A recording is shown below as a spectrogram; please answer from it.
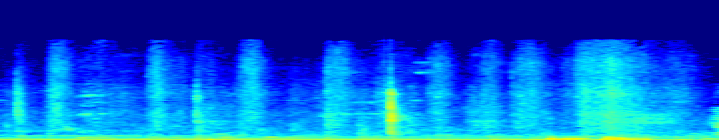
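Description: A metal ladle stirring sugar into hot coconut water in an aluminium pot, with one sharp clink against the pot a little past halfway. Under it runs a steady low hum that stops near the end.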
